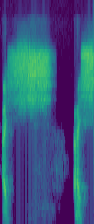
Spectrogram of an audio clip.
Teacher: Jadi dua gigi berbunturan dengan itu semuanya. Dari muncul dari tengah lidah, ya, habis itu menyebar berbunturan dengan gigi atas sama gigi bawah. Itu namanya shin.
